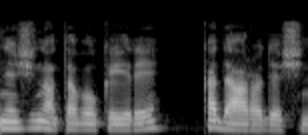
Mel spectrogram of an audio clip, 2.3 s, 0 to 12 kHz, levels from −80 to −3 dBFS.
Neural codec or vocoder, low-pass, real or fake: none; 7.2 kHz; real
